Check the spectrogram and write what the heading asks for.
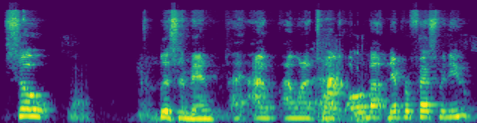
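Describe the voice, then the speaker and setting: A man hosting a live-streamed interview, upbeat and chatty, giving shout-outs to viewers. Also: high-pitched, moderate pace. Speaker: podcast host. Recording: echoey room with faint noise.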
